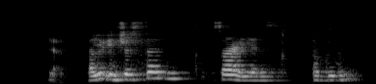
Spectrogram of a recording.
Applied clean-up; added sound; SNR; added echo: neural mask model DeepFilterNet 3.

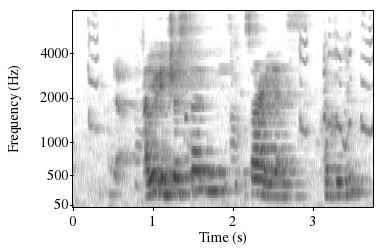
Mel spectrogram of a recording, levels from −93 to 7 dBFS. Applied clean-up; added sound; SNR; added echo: classical method WPE with log-MMSE.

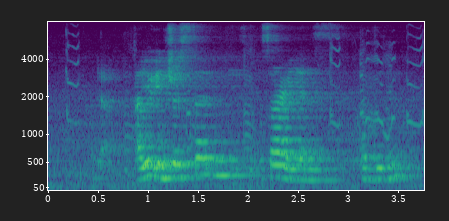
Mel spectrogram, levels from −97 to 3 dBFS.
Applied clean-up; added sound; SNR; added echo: none; Fowl; 18 dB; reverberation time 0.8 s.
